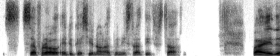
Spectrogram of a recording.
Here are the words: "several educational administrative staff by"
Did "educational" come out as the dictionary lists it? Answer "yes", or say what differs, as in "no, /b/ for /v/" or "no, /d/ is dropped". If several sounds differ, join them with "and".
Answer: no, /s/ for /ʃ/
